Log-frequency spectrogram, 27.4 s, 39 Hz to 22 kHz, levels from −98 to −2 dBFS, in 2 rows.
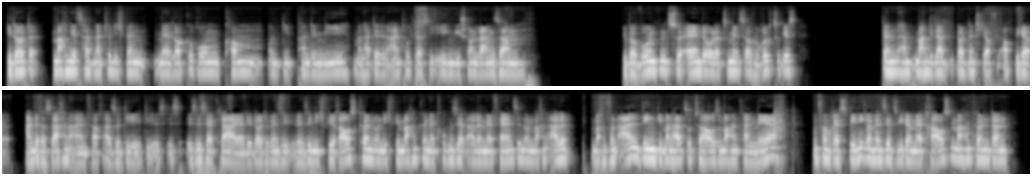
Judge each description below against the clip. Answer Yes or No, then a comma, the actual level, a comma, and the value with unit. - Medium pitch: No, low, 115 Hz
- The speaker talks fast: Yes, fast, 230 wpm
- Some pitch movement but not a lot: No, narrow, 1.9 semitones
